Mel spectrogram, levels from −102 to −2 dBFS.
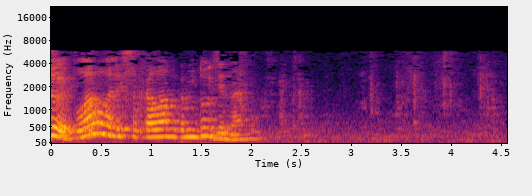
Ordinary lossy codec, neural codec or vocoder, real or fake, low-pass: MP3, 24 kbps; none; real; 7.2 kHz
